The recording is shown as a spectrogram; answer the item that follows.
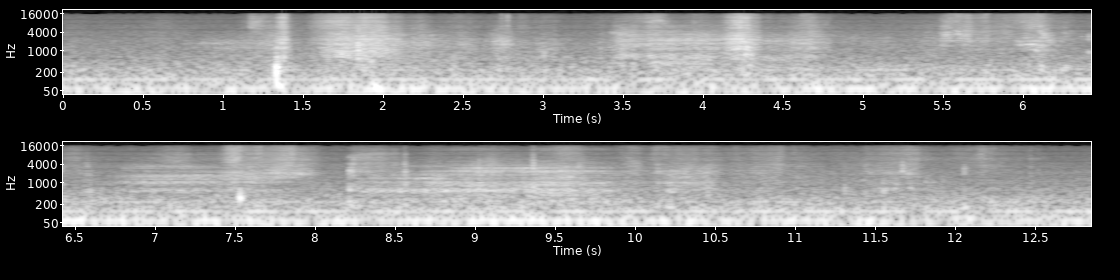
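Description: Near silence: low room hum with faint rustling and a soft click as tarot cards are shifted on a cloth-covered table.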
